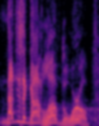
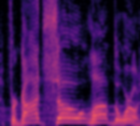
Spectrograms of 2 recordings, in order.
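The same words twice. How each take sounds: First: Said in the usual way. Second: "so" drawn out, high and slow; "so" lifted and stretched, the rest of the line slow; stress on SO. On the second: Shown as a demonstration. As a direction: lean hard on the word "so". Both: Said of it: "He's really trying to put emphasis on his love".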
